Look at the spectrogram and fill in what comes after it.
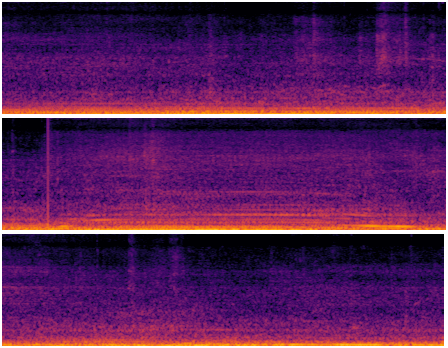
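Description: Car engines running with a steady low rumble. About five seconds in, one engine's note rises and falls for a few seconds.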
